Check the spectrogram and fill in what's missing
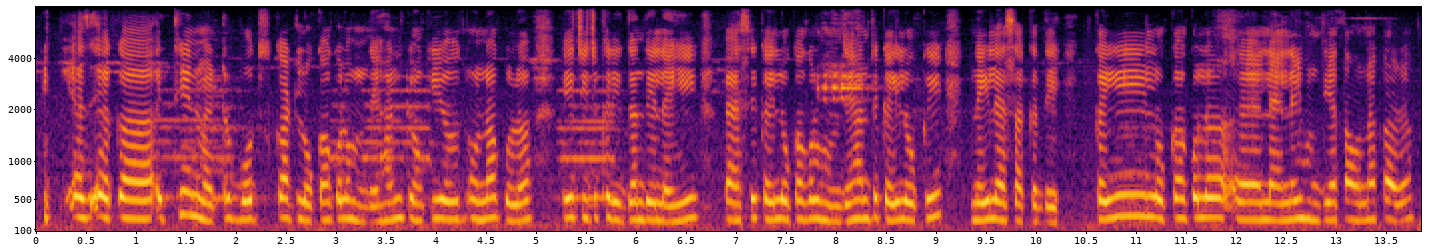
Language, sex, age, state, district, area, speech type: Punjabi, female, 18-30, Punjab, Faridkot, urban, spontaneous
